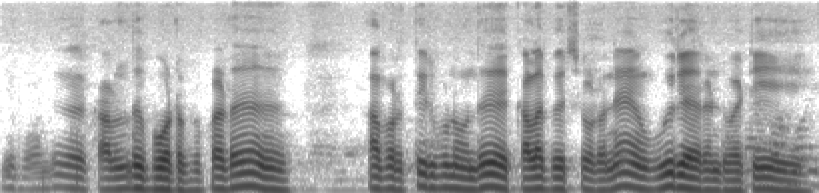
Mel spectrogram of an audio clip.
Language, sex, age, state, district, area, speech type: Tamil, male, 45-60, Tamil Nadu, Tiruvannamalai, rural, spontaneous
